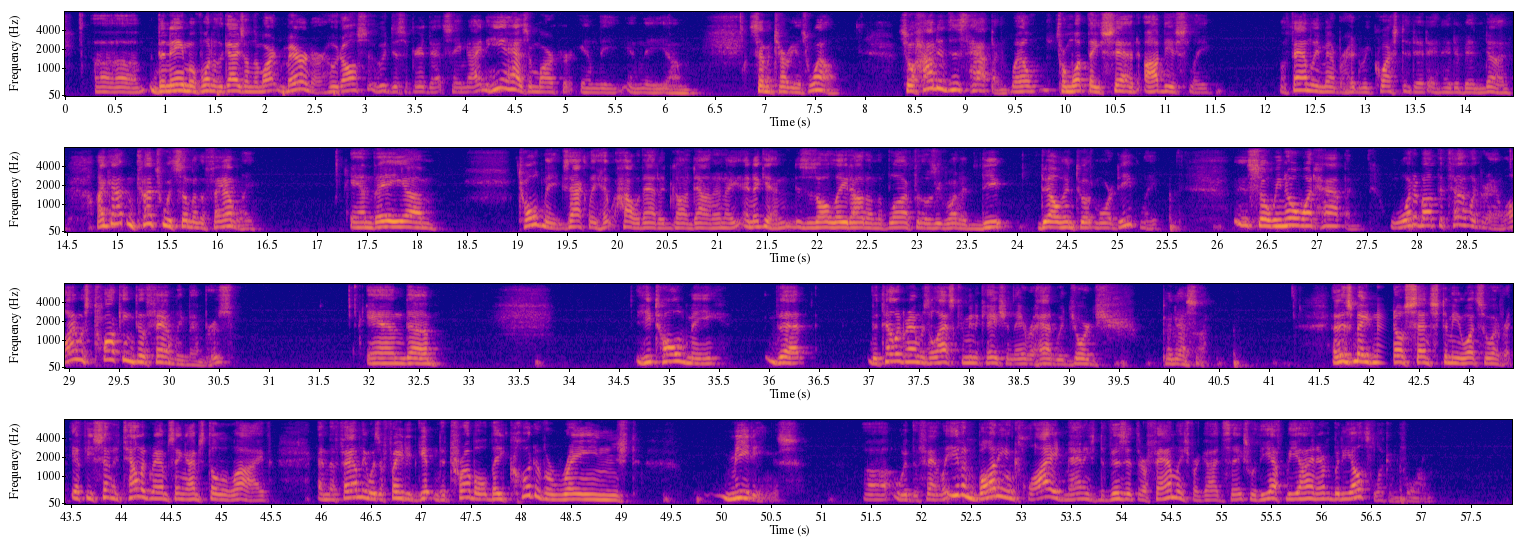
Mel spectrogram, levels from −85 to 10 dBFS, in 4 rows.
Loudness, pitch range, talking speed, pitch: -23 LUFS, 170-220 Hz, 195 wpm, 185 Hz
